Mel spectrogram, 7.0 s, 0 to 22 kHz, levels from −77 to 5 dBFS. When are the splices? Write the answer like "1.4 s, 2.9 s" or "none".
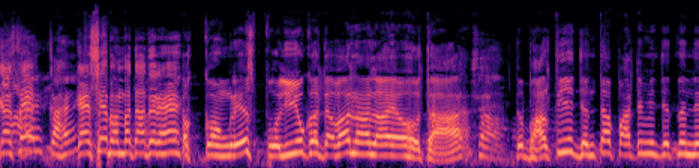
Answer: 1.8 s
